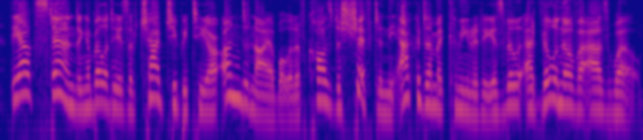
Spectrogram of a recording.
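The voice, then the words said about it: Put-on 1940s transatlantic accent. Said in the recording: “Transatlantic ... It's like 1940s actor. It's like the half British, half American weird.”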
